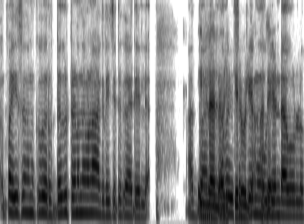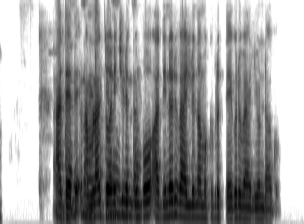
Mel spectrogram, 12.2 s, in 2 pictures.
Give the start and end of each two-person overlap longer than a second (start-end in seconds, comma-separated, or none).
4.0-5.4, 7.3-8.8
